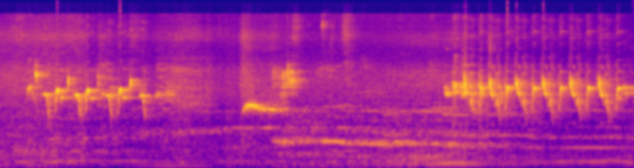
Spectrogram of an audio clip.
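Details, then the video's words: Sooty-headed bulbul in lively 'ropel panjang' song used as a lure: opening chirp cluster, a clear falling whistle, a quieter stretch with low hum, then a rapid series of rising and falling chirps. "trucukan gacor ROPEL PANJANG pancingan burung trucuk yang macet bunyi agar ikut bunyi"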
